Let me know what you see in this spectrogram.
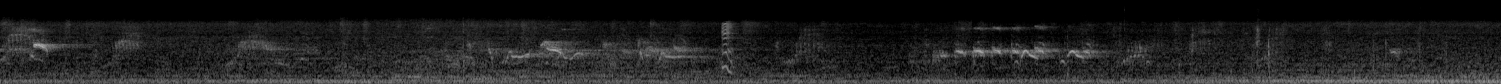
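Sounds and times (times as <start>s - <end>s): birds chirping and warbling: 0.0s - 15.0s
downward-sweeping bird call: 4.6s - 8.4s, 9.2s - 11.6s.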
